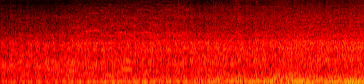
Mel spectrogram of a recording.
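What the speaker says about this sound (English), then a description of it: "Drivers, start your engines." Several race car engines start and idle together in a NASCAR Xfinity racing sim game at Martinsville, a steady, dense low rumble that builds slightly, with an announcer voice faintly underneath.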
